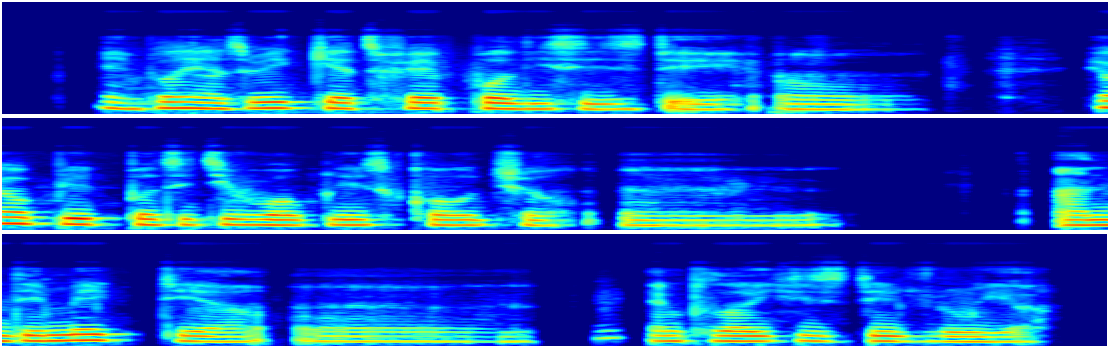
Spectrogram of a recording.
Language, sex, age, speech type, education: Nigerian Pidgin, female, 15-29, spontaneous, secondary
